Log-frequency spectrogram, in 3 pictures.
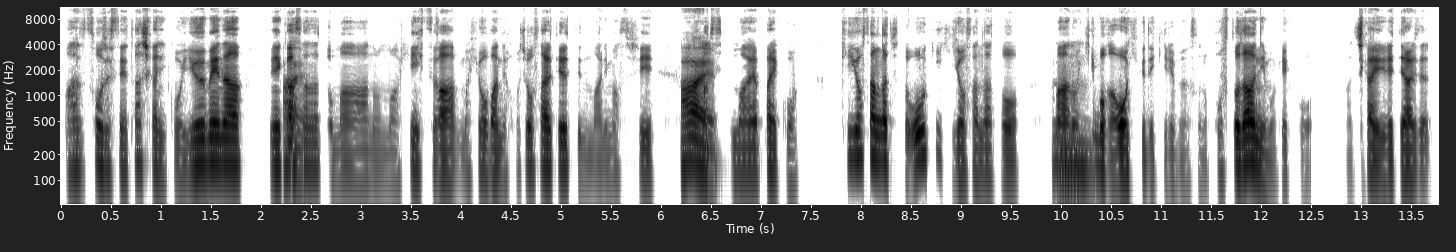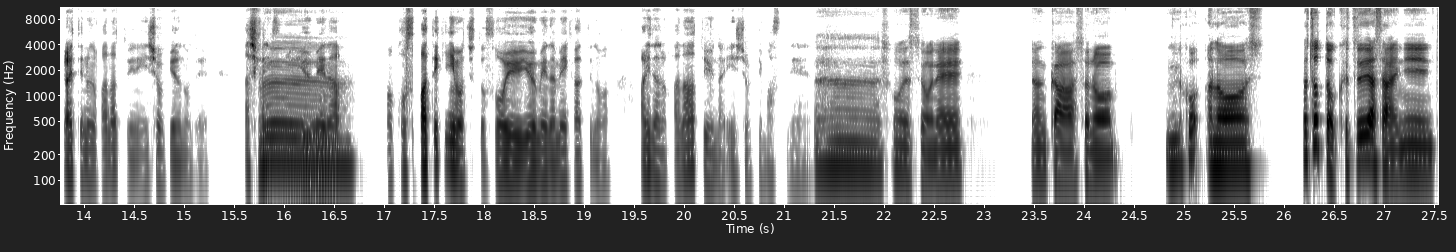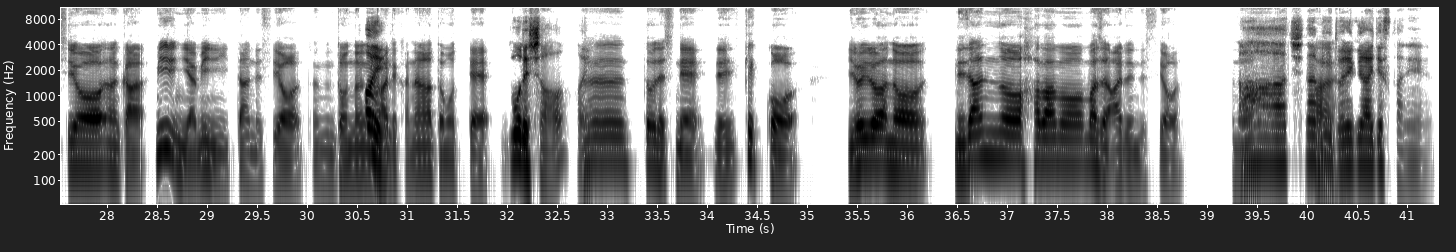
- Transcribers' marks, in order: none
- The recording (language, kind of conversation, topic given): Japanese, advice, 買い物で選択肢が多すぎて決められないときは、どうすればいいですか？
